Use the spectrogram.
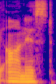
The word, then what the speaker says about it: honest: Or why we say honest, but the H stays silent?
